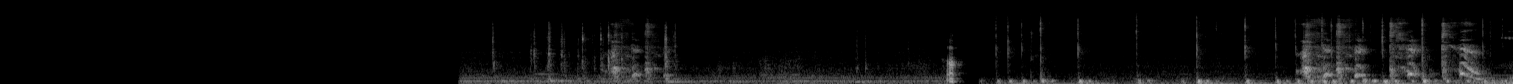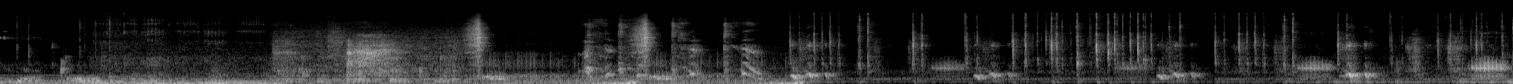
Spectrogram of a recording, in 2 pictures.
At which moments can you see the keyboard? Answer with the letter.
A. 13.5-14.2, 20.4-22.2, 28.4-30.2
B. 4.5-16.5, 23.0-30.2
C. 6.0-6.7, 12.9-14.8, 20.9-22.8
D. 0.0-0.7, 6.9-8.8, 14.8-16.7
B.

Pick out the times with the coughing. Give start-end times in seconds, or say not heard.
6.0-6.7, 12.9-14.8, 20.9-22.8.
